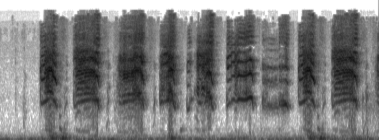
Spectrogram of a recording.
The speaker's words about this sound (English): That's definitely a monkey.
